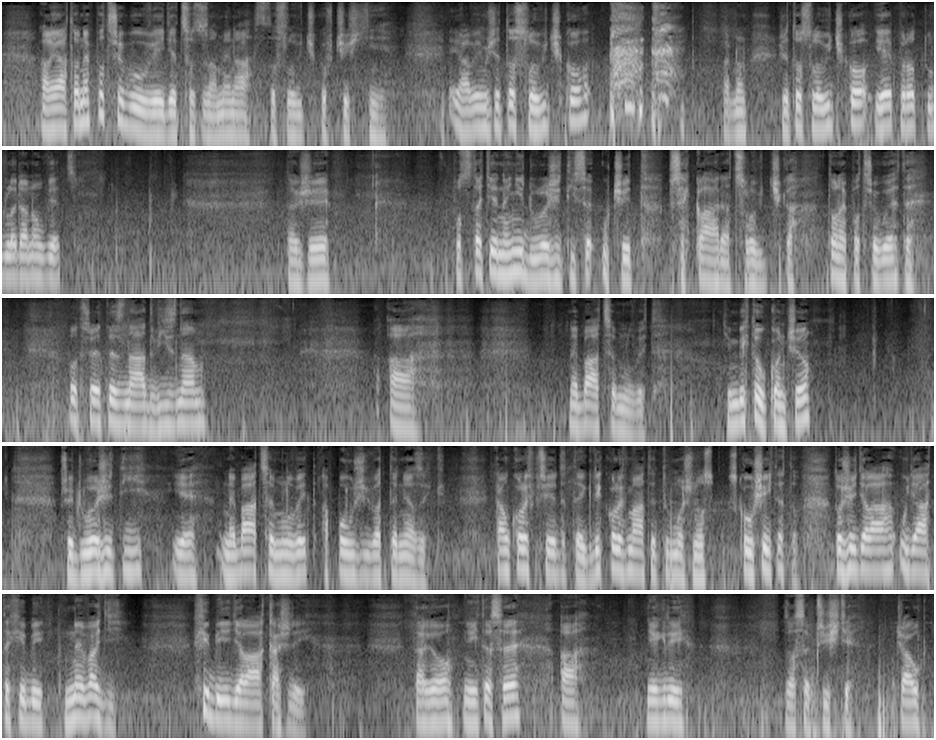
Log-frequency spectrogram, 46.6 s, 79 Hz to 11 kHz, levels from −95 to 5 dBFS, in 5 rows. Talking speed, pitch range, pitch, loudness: 110 wpm, 125-155 Hz, 140 Hz, -18 LUFS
